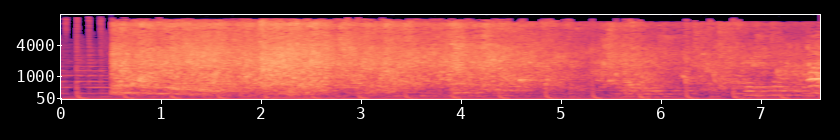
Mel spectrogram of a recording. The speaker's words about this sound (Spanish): Y esto no es un río, pero casi es la acumulación de agua hasta las rodillas en un albergue de Dumbría. La localidad ha registrado inundaciones por el desbordamiento del río Xallas y la apertura del embalse de Afervenza.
